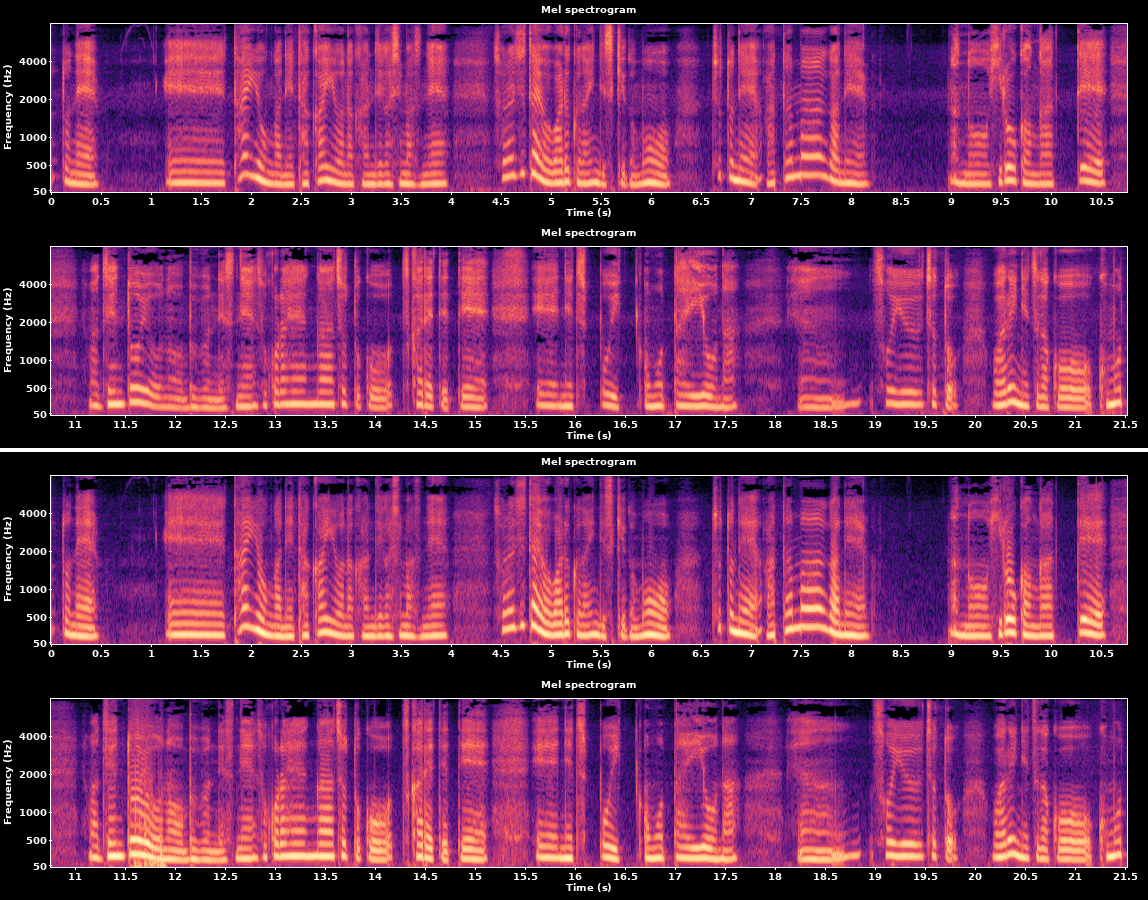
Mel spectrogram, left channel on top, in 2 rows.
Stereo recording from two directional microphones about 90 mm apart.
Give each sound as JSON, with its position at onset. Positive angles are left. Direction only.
{"t": 0.1, "sound": "speech", "side_deg": -40}
{"t": 5.1, "sound": "speech", "side_deg": -30}
{"t": 5.5, "sound": "speech", "side_deg": -45}
{"t": 5.9, "sound": "speech", "side_deg": -30}
{"t": 6.6, "sound": "speech", "side_deg": -45}
{"t": 11.6, "sound": "speech", "side_deg": -90}
{"t": 12.2, "sound": "speech", "side_deg": -45}
{"t": 16.8, "sound": "speech", "side_deg": -35}
{"t": 19.2, "sound": "speech", "side_deg": -40}
{"t": 19.6, "sound": "speech", "side_deg": -25}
